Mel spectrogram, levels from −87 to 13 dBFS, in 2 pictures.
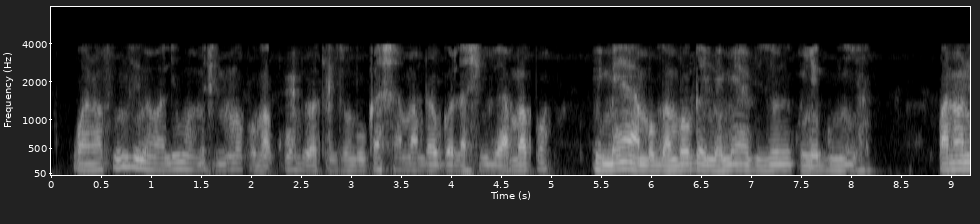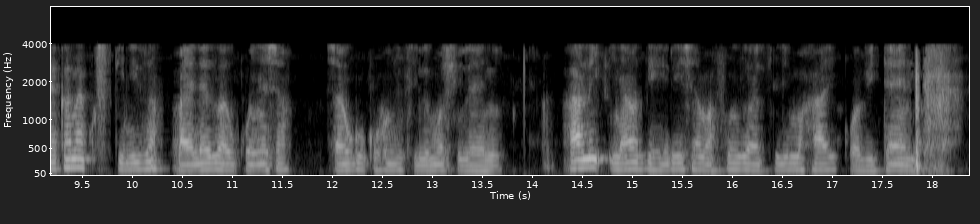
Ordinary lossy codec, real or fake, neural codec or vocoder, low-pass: AAC, 16 kbps; fake; codec, 16 kHz, 8 kbps, FunCodec, trained on LibriTTS, 25 frames a second; 7.2 kHz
